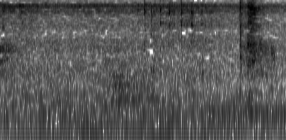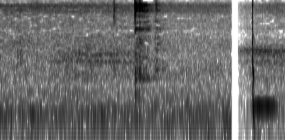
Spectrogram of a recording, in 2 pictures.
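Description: Onion with gongura leaves being pounded in a stone mortar for a roti pachadi chutney: a few scattered, sharp stone knocks over a quiet kitchen background, with no talking.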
